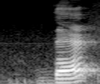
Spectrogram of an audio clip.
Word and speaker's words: there: There. E e pode puxar o R, there there.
